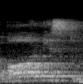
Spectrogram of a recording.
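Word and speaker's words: honest: एन ऑनेस्ट मैन, एच से spelling शुरू है लेकिन आवाज ओ से शुरू है, ऑनेस्ट मैन।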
